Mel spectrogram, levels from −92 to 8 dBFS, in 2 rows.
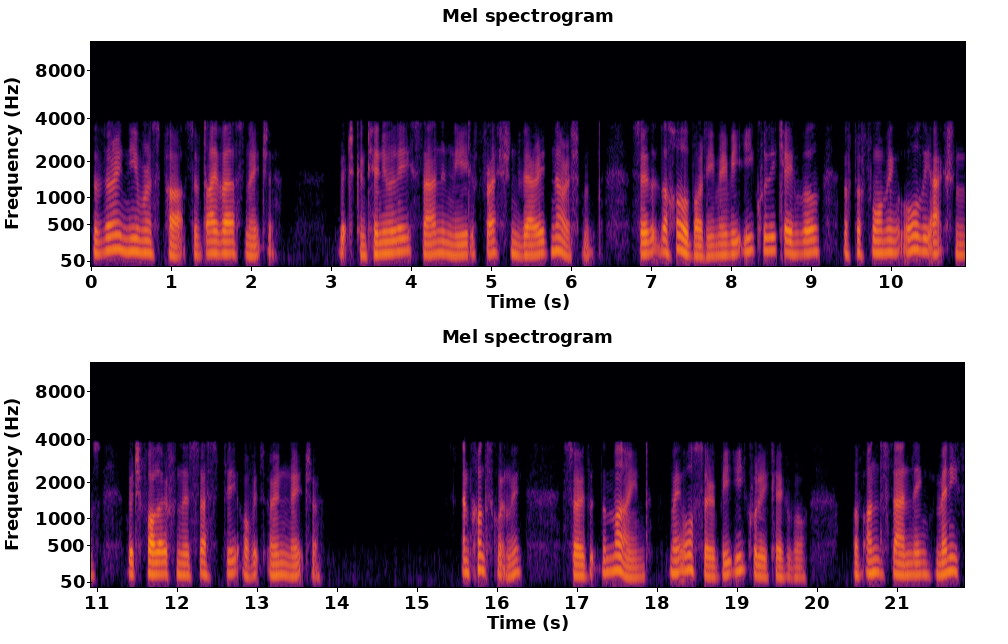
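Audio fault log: throughout: iLBC codec. The speech is band-limited to the narrowband range, with nothing above 4 kHz, and carries a plainly audible rough, slightly synthetic grain. This comes from coding each frame's excitation on its own rather than predicting from the previous frame, and the cadence of the coding fits 30 ms frames at around 13.3 kbps. Unlike a wideband codec's smearing or an MP3's swirly high-frequency artefacts, the damage here is a dull, rough narrowband texture with no top end at all.
4.68–4.72 and 10.86–10.92: lost iLBC frames. Two short dropouts occur, about 30 ms at 4.68 s and about 60 ms at 10.86 s, the second matching two consecutive frames. Instead of silence or a click, the decoder fills each gap by repeating the last pitch cycle blended with noise, so it sounds like a brief held, buzzy vowel. What separates this from a jitter-buffer stall or from the concealment of a predictive codec is that the speech snaps back clean immediately afterwards, because the next frame decodes independently.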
